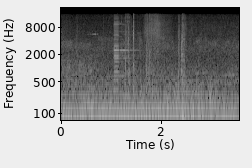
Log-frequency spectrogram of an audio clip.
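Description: A car door opens and shuts with a clunk.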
